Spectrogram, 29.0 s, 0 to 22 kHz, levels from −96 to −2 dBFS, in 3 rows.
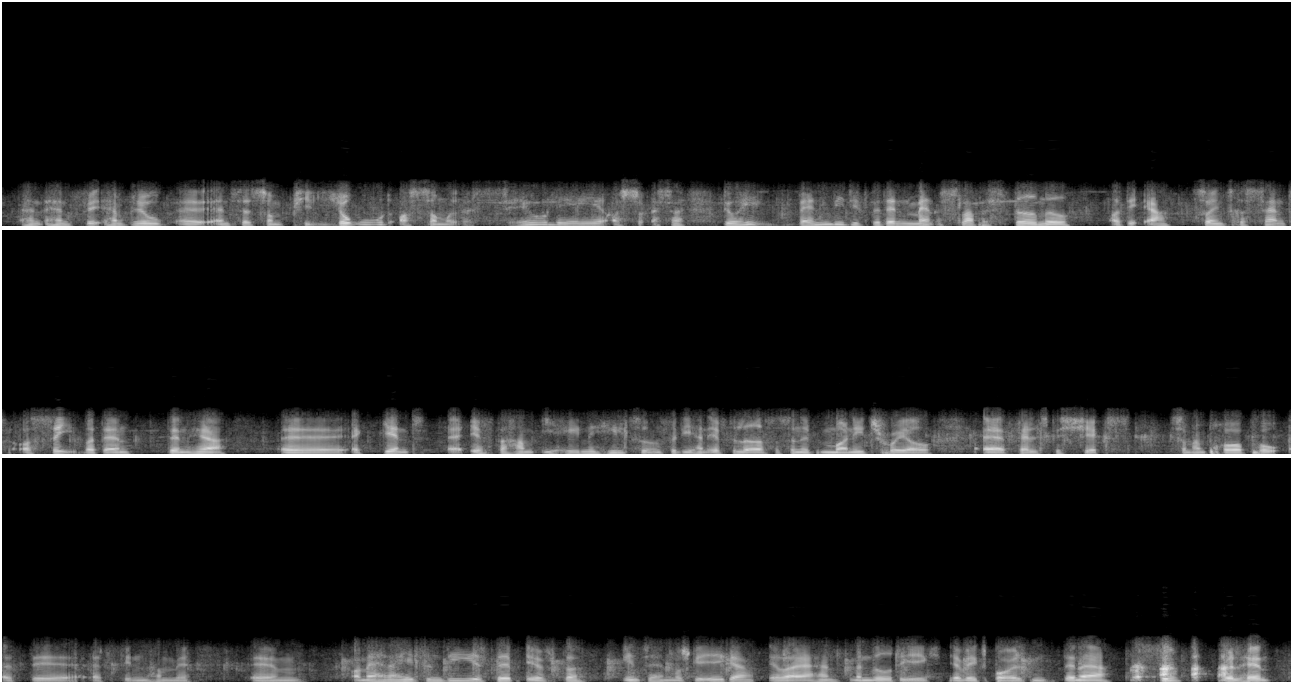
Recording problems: phone-call audio
crowd noise; faint; throughout; 20 dB below the speech

